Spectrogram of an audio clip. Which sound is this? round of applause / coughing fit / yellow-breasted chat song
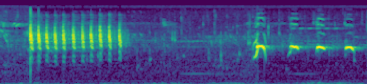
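yellow-breasted chat song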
